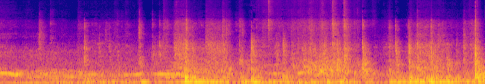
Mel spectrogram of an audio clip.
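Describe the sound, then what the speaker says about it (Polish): Show pigeon hen being presented before an exhibition cooing repeatedly, a soft low rhythmic coo with steady rustling background, fairly close. "To kapitalny gołąb."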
